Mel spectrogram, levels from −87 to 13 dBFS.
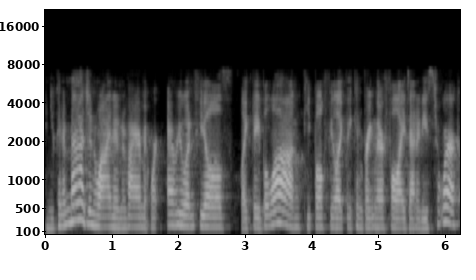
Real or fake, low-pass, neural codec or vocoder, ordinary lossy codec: fake; 7.2 kHz; vocoder, 22.05 kHz, 80 mel bands, HiFi-GAN; AAC, 48 kbps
